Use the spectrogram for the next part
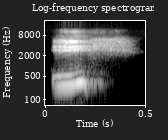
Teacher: Ich they use in Bavaria, in Austria, the hard ch.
